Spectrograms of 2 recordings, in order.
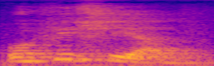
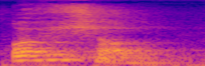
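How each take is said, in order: First: The ending is two syllables, 'shi-al'. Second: The ending is one syllable, 'shal'. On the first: The speaker calls it wrong. "আমরা সর্বদা ... ব্যবহার করি" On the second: The speaker calls it right. "তাহলে এখন থেকে কি বলবো?"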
